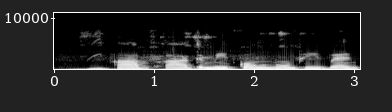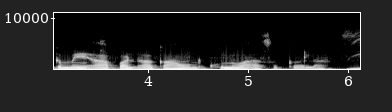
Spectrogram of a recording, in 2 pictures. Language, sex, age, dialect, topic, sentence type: Bhojpuri, female, 25-30, Western, banking, statement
